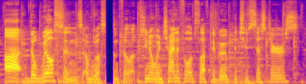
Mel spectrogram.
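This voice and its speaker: A man's voice: medium pitch, a little fast, pushed and bright, soft background music. A man co-hosting a live TV morning show, chatty and playful, breaking into little sung bits. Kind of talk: casual TV morning show chat. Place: TV studio.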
